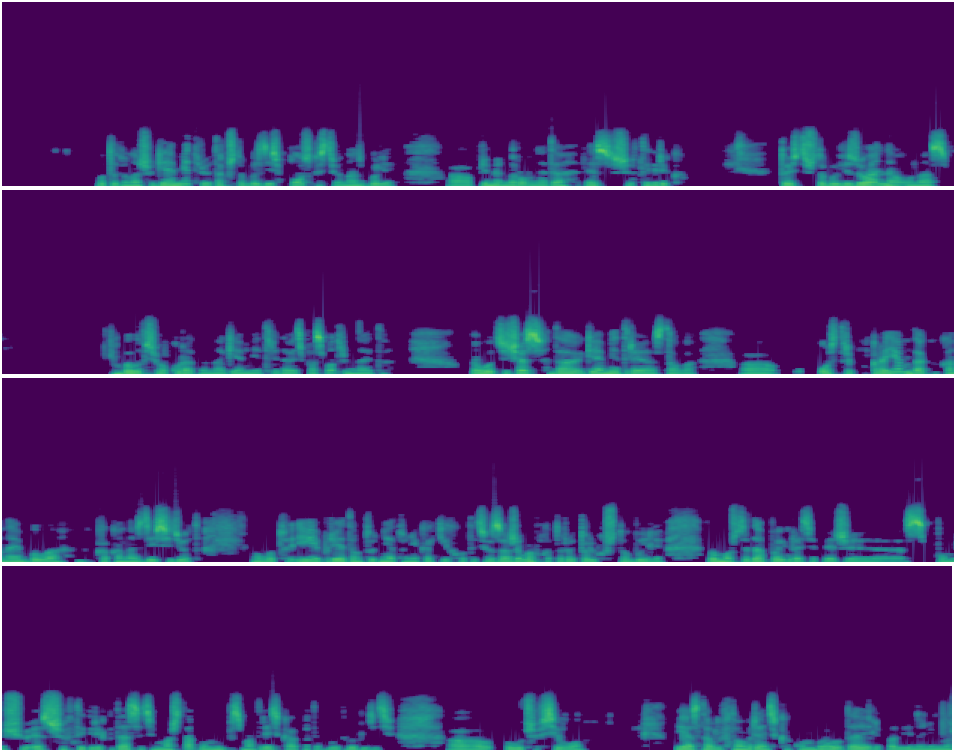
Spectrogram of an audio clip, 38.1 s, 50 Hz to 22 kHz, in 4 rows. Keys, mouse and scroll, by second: 1.1-4.8 middle drag, 5.7 s, 11.7 Tab, 12.1 middle click, 12.4-14.4 middle drag, 15.7-17.9 middle drag, 18.1-26.3 middle drag, 25.6 Tab, 28.8 s, 29.9 middle click, 35.3 s.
